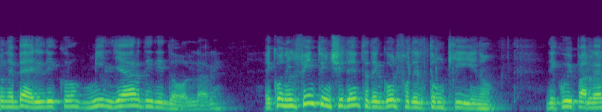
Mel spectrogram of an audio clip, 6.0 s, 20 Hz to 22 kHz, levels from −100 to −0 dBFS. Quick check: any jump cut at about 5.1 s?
no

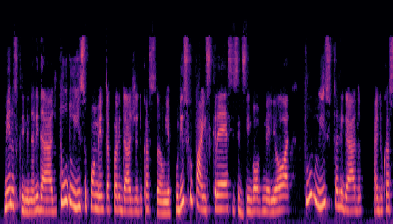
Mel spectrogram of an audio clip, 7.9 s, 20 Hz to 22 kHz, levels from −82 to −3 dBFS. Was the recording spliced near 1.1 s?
yes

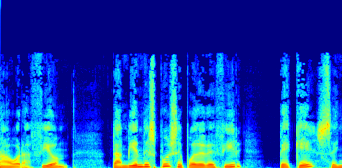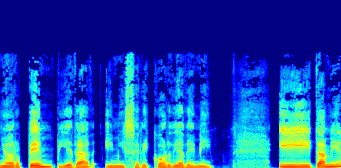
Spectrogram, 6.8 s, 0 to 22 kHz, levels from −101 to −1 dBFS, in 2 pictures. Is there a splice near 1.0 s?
no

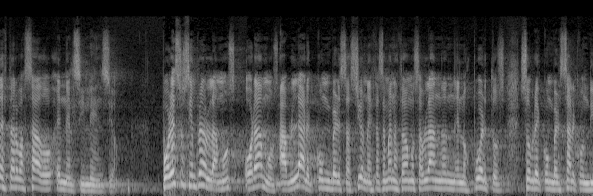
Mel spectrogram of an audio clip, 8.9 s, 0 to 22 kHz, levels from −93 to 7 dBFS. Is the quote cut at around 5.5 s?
no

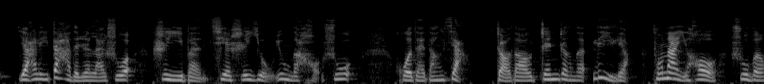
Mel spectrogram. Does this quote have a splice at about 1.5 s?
no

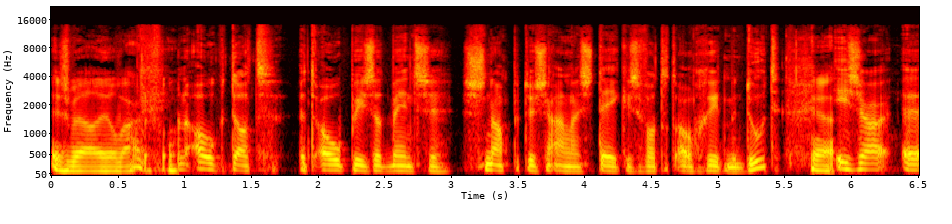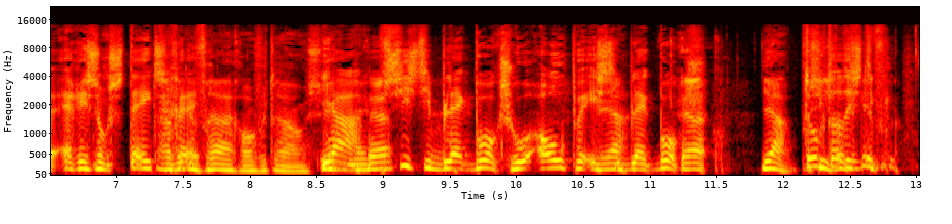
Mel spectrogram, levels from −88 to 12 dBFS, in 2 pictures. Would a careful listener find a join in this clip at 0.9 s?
yes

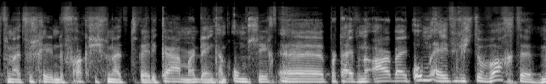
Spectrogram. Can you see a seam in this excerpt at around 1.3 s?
no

